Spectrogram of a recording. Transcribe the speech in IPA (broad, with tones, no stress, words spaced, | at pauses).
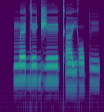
mɛ˦de˦d͡ʒeː˦ kʼa˨jɔ˨pi˦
